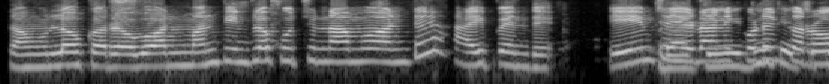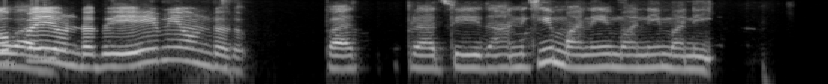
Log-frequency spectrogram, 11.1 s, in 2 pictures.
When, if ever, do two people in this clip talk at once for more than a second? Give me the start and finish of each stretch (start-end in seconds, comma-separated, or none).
4.4-5.9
